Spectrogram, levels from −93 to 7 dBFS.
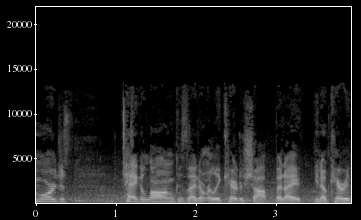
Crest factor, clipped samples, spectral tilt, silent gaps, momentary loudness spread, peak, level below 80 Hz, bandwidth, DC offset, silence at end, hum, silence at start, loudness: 16 dB; under 0.1%; -3.5 dB/octave; none; 15 LU; -14 dBFS; -62 dBFS; 13.5 kHz; under 0.1%; 0 s; none; 0 s; -29 LUFS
